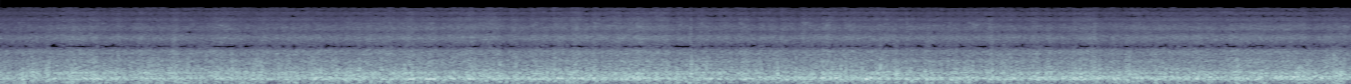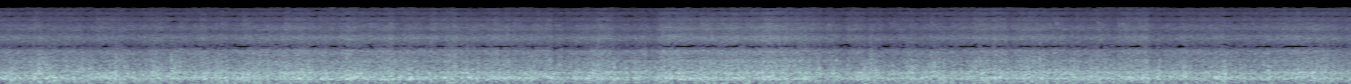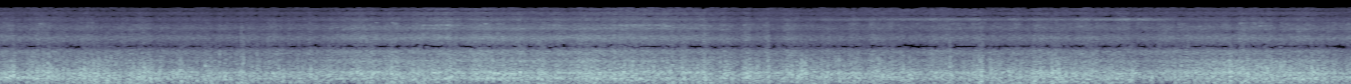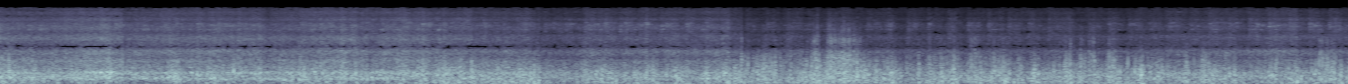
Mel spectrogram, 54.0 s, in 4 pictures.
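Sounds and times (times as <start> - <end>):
train wheels roaring in tunnel: 0.0 - 54.0.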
